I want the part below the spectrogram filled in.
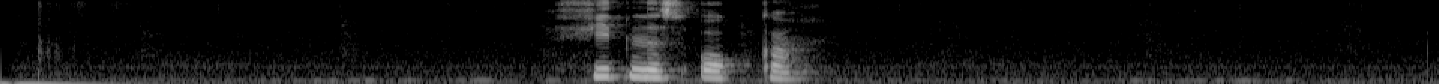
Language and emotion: Russian, neutral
